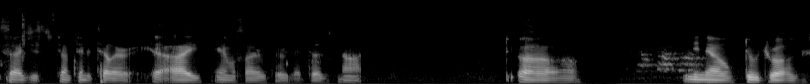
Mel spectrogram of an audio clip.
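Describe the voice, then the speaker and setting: A man's voice: fairly low pitch, little pitch movement, a little slow, vocal fry, long pauses, smooth, poor audio. A man chatting casually in an online group hangout, asking lots of questions. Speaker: regular hangout participant.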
